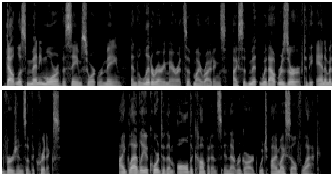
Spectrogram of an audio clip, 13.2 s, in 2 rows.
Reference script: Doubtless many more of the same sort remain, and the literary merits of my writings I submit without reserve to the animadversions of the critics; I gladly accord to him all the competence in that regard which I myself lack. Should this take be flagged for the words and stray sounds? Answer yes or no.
yes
